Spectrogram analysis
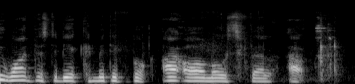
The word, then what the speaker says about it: Kemetic: and myself, we want this to be a Kemetic book. I almost fell out. What? This woman had been, and I need to mention the Asar Aset Society, which contributed to... You said a committed book? Kemetic. Kemetic.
